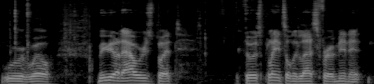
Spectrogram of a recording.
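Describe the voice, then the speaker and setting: A man's voice: lowish voice, level tone, unhurried, a bit bright, a little hiss or hum. A man chatting casually as a player in a tabletop role-playing game.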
